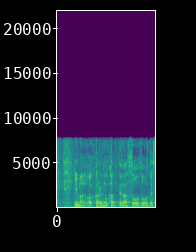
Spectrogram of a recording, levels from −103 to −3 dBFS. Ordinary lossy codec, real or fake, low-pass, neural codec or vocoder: none; fake; none; codec, 16 kHz, 8 kbps, FunCodec, trained on Chinese and English, 25 frames a second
